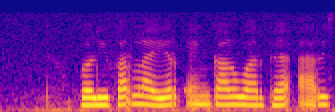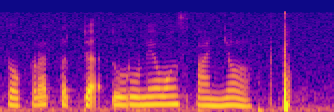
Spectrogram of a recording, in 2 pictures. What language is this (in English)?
Javanese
